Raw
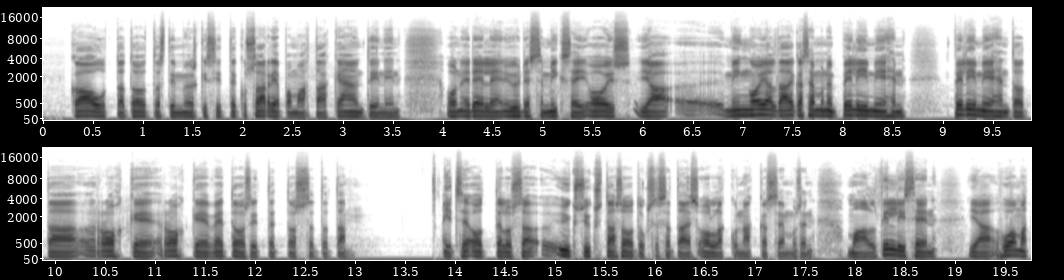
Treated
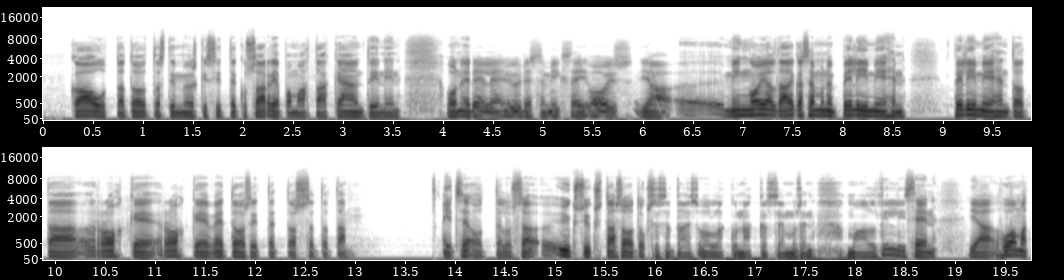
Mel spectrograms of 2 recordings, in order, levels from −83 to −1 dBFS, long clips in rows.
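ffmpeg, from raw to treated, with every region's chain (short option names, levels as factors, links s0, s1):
-filter_complex "[0:a]asettb=1/sr,asplit=3[s0][s1][s2];[s0]atrim=end=4.294[s3];[s1]atrim=start=4.29:end=6.36,asetpts=PTS-STARTPTS,afade=t=in:d=0.004:c=qsin,afade=t=out:st=2.066:d=0.004:c=qsin,lowpass=2300,flanger=delay=18:depth=7.1:speed=1.7[s4];[s2]atrim=start=6.356[s5];[s3][s4]acrossfade=d=0.004:c1=hsin:c2=qsin[s6];[s6][s5]acrossfade=d=0.004:c1=qsin:c2=hsin,asettb=1/sr,asplit=3[s7][s8][s9];[s7]atrim=end=14.144[s10];[s8]atrim=start=14.14:end=14.64,asetpts=PTS-STARTPTS,afade=t=in:d=0.004:c=qsin,afade=t=out:st=0.496:d=0.004:c=qsin,bass=f=250:g=7,treble=f=4000:g=7,acompressor=threshold=0.0794:ratio=6:attack=3.2:release=140:knee=1:detection=peak,aeval=exprs='(tanh(11.2*val(0)+0.6)-tanh(0.6))/11.2':c=same[s11];[s9]atrim=start=14.636[s12];[s10][s11]acrossfade=d=0.004:c1=hsin:c2=qsin[s13];[s13][s12]acrossfade=d=0.004:c1=qsin:c2=hsin,asettb=1/sr,asplit=3[s14][s15][s16];[s14]atrim=end=15.974[s17];[s15]atrim=start=15.97:end=18.52,asetpts=PTS-STARTPTS,afade=t=in:d=0.004:c=qsin,afade=t=out:st=2.546:d=0.004:c=qsin,acompressor=threshold=0.0282:ratio=10:attack=3.2:release=140:knee=1:detection=peak,lowshelf=f=330:g=8,aecho=1:1:0.9:0.88,atrim=end_sample=112455[s18];[s16]atrim=start=18.516[s19];[s17][s18]acrossfade=d=0.004:c1=hsin:c2=qsin[s20];[s20][s19]acrossfade=d=0.004:c1=qsin:c2=hsin,lowpass=f=6000:w=0.5412,lowpass=f=6000:w=1.3066,equalizer=f=2400:w=0.91:g=-6"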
